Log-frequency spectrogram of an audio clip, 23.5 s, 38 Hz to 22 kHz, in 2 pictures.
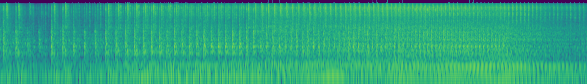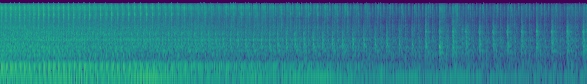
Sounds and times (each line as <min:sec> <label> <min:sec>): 0:00.0 old Eicher tractor 0:23.4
